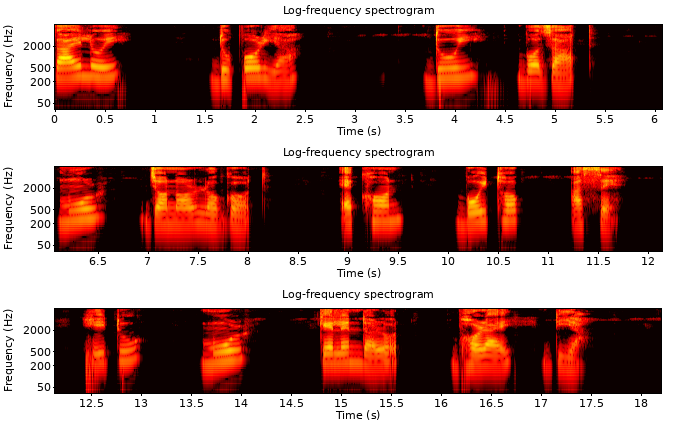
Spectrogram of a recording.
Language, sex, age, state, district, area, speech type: Assamese, female, 18-30, Assam, Charaideo, urban, read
